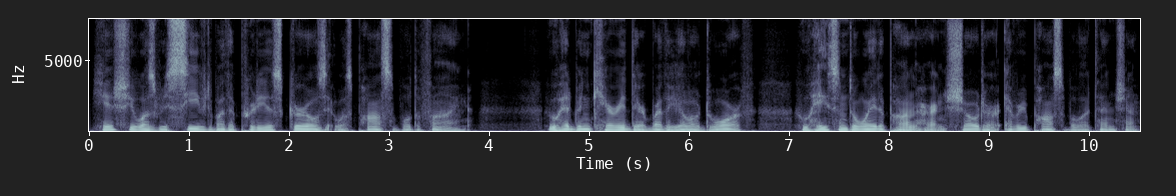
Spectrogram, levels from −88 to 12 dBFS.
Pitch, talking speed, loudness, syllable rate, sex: 90 Hz, 195 wpm, -19 LUFS, 5.9 syllables/s, male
